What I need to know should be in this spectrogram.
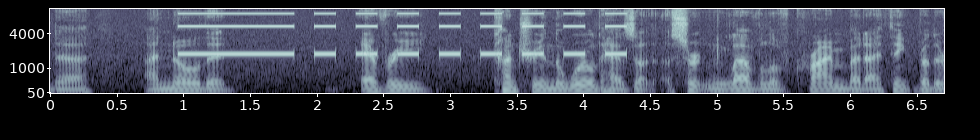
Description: Beep code, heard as beeps from a small speaker, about 1800 Hz, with speech in English. 1 long, 8 short. In AMI BIOS tables: display or retrace test failure.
